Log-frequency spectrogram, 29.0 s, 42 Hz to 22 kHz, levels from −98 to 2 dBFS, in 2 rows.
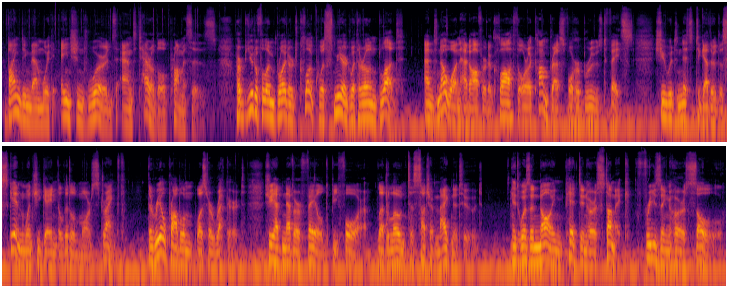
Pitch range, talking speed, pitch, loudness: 90-120 Hz, 150 wpm, 100 Hz, -27 LUFS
